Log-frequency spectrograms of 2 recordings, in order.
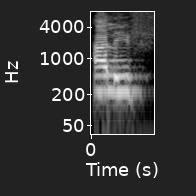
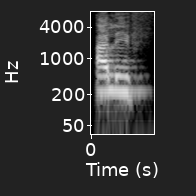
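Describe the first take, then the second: Both takes have the same delivery.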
